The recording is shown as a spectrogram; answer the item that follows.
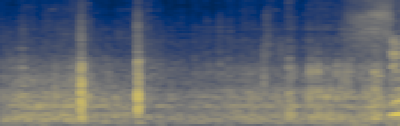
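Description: Skateboard rolling along a rough asphalt street: a steady rumble from the wheels, broken by two sharp clicks in the first second.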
